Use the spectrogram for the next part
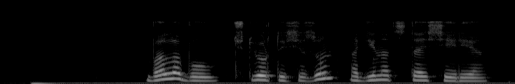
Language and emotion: Russian, neutral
